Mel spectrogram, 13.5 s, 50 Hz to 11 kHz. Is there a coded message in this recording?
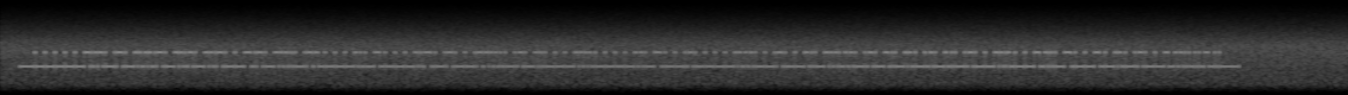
Yes: RTTY (75 baud, 850 Hz shift) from 0.2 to 12.4 s, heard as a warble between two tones, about 1450 Hz centre, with radio static. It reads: ELLE A ETE REMPORTEE PAR LITALIEN GIANLUCA BORTOLAMI.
